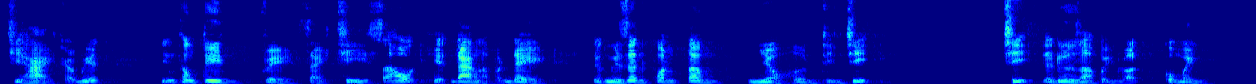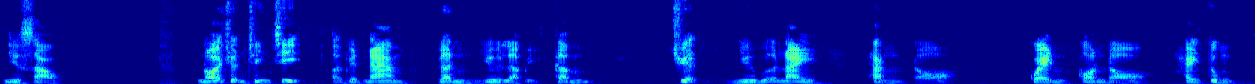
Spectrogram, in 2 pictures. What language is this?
Vietnamese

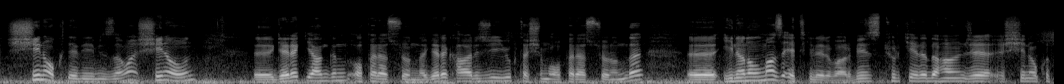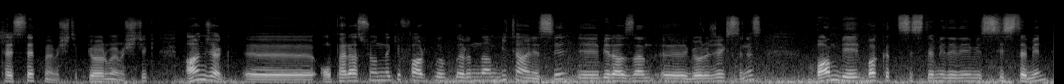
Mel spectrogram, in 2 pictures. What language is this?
Turkish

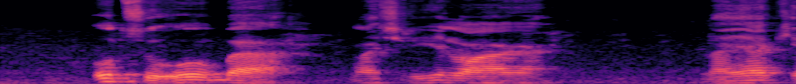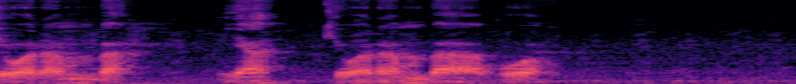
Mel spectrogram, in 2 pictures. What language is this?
Igbo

